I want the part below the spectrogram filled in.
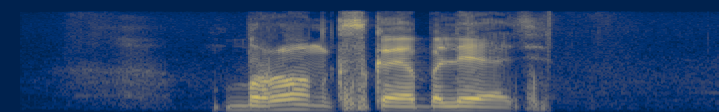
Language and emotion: Russian, angry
